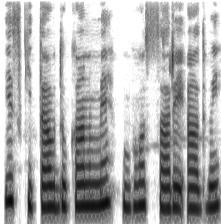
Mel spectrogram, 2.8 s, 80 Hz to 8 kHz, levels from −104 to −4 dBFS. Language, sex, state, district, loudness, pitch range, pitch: Hindi, female, Bihar, Saran, -17 LUFS, 235-260 Hz, 245 Hz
